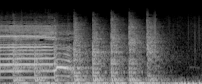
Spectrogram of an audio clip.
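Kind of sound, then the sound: household object, knocking on a door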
